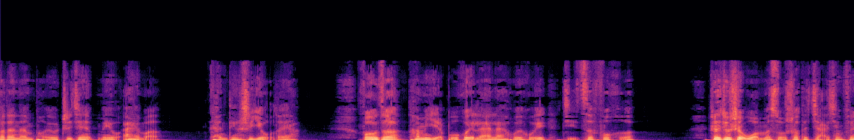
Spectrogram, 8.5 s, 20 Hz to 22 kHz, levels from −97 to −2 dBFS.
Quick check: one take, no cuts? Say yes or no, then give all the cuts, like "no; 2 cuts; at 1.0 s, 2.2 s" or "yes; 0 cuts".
yes; 0 cuts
